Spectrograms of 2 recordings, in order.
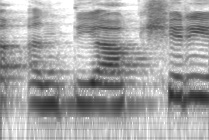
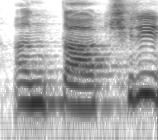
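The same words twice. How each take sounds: First: अंत्याक्षरी as "antyaakshari"; added y. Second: अंताक्षरी as "antaakshari", no y; missing y. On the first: Teacher correcting students, अंत्याक्षरी with clear "tyaa". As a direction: sound the y after t in अंत्याक्षरी. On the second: Teacher showing the common error, अंताक्षरी without y. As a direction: say अंताक्षरी with plain "taa". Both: Shown as a demonstration. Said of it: "य वर्ण आता है उसमें".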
